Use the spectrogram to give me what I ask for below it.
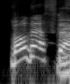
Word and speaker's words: Valdosta: or Valdesta. I don't know how they pronounce it. Valdosta, You got it right.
